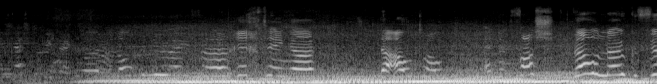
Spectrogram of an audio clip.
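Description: A vehicle engine running close by, a steady low hum that starts about a second in and stays loud, with voices over it.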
